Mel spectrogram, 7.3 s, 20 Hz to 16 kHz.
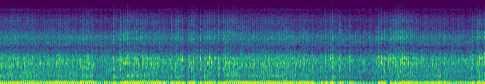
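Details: Farmall F-12 tractor on steel, auction find being revived, air tube off, rusty tank, possible rust in carburetor: deep low chug, steady with brief dips and wavers, then dies; owner suspects choke not working right, cause unconfirmed.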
